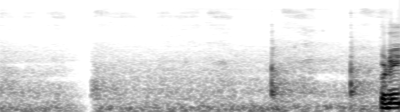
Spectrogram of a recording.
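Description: A pen writing on a digital board: faint scratching strokes with a few small taps as a word is handwritten.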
